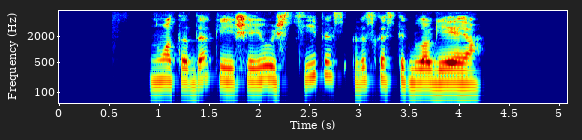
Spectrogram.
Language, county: Lithuanian, Vilnius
